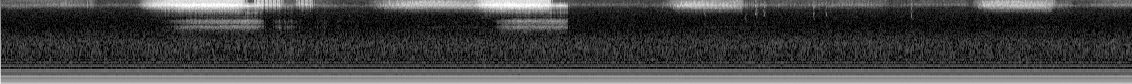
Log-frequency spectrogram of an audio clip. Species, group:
Stenobothrus nigromaculatus, Orthoptera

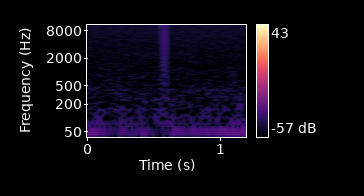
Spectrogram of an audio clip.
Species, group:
Poecilimon zimmeri, Orthoptera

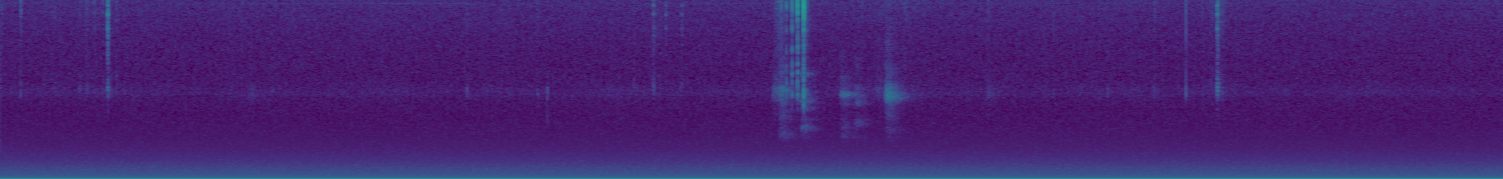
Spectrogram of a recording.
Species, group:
Parasteropleurus martorellii, Orthoptera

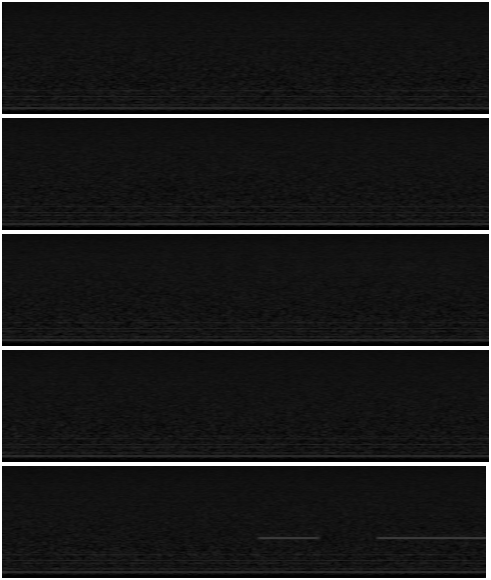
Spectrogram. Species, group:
Chorthippus mollis, Orthoptera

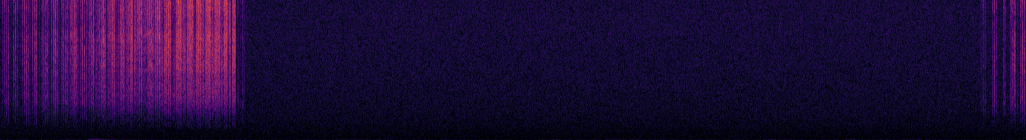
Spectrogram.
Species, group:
Omocestus raymondi, Orthoptera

